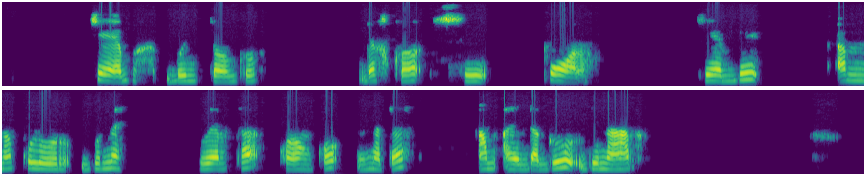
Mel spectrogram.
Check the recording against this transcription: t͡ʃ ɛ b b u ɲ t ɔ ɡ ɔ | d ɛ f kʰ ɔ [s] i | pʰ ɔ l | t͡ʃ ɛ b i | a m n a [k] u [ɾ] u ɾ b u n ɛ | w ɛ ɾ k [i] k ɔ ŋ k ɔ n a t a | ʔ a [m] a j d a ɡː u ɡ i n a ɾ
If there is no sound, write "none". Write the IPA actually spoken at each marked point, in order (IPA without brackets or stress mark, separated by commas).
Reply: s, k, l, a, m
